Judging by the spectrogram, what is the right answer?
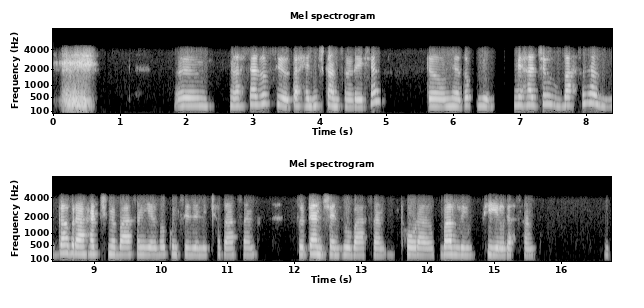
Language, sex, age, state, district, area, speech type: Kashmiri, female, 18-30, Jammu and Kashmir, Pulwama, rural, conversation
